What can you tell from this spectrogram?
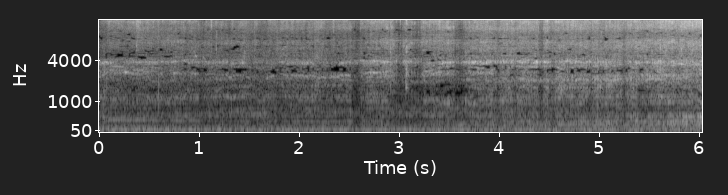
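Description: Footsteps crunching on dry, stony dirt and twigs, with wind noise on the microphone.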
